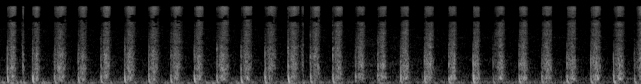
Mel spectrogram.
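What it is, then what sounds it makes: Rubber sneaker sole being brushed. A rubber sneaker outsole and foam midsole, held in the hand, are scrubbed with a pale natural-bristle wooden brush in a steady back-and-forth rhythm. About 29 quick, dry scratching strokes can be heard, each a short bristly burst with a bright hissy top and a soft low thump, separated by brief pauses.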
